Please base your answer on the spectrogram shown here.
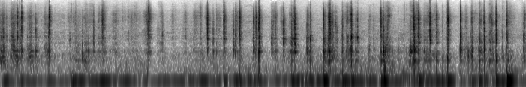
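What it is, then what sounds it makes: Plastic board game tiles. Fingertips flip and tap the red and blue plastic letter flip tiles on a handheld, flat, hollow plastic Hangman game board. A rapid, irregular series of sharp, bright plastic clicks and taps rings out, each dying away almost instantly, over a steady low hum.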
